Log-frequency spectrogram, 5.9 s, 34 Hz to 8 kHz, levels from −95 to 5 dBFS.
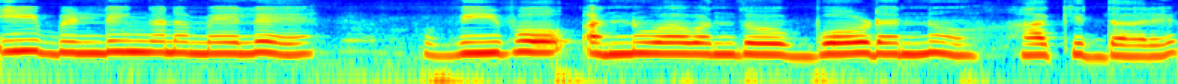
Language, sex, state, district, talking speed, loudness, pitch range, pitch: Kannada, female, Karnataka, Bellary, 110 wpm, -14 LUFS, 230-260 Hz, 245 Hz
